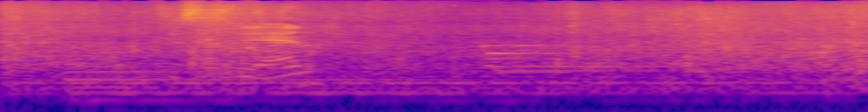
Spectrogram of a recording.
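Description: Steady wind and surf noise on a beach, with soft background music holding a few sustained notes, one chord in the first half and a higher one later.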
